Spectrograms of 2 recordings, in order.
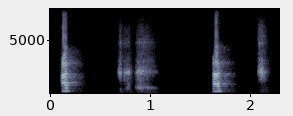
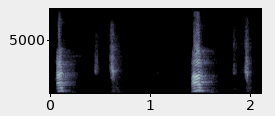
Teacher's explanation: کاف حرف میں ہمس میں سے ہے، یہ جب ہوگا تو سانس جاری رہے گی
